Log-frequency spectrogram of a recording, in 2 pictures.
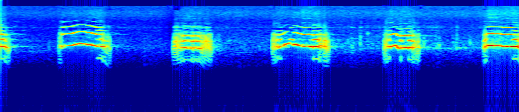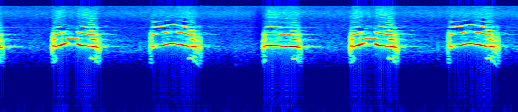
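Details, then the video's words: Adult Saker falcon (Falco cherrug) gives harsh, rasping, slightly arched cries, about one each second, ten in a row, against a quiet background. "Балобан Falco cherrug Крики взрослой особи"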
